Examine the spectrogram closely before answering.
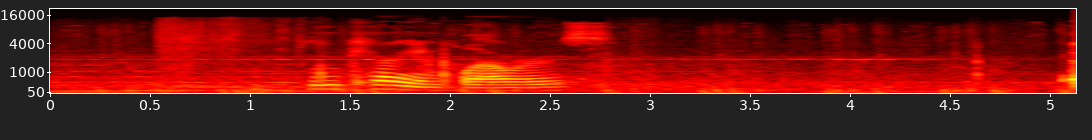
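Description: A horse's hooves thud softly on grass.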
